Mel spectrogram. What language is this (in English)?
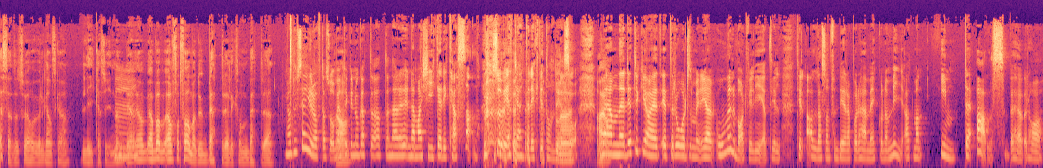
Swedish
